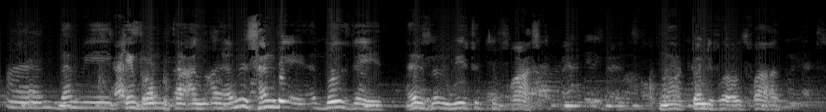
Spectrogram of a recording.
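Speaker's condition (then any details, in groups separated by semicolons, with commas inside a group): Speech loss after head injury; head injury from car accident, unconscious after accident, speech lost after accident; very difficult to utter words, heavy speech, listeners say understandable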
